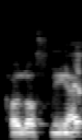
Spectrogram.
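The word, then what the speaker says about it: Kolašinac: We've got one, which is a brilliant piece of business, in my opinion, in Kolosniak. I think I've pronounced that right. Kolosniak. Yep.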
